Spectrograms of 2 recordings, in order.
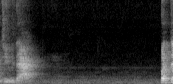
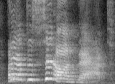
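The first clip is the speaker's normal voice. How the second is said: higher, louder squawking protest; Sid's protest; 8 semitones higher, 7 dB louder than usual. Retold or imitated. Sid protesting after something pokes his butt, squawked. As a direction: yelp it like a poked sloth. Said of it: "Sid ... says".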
